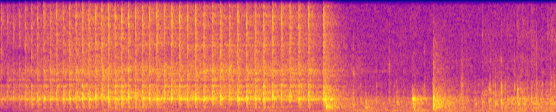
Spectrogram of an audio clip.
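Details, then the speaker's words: SRAM AXS bicycle drivetrain, chain freshly waxed, on the workstand during post-ride tuning: fast, even ticking about four times a second while pedalling that stops when the cranks halt. A rub is suspected but not seen; owner thinks it is the chain crossing over. "Definitely sounds like something rubbing there, but I can't see what because I'm getting daylight."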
